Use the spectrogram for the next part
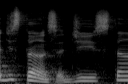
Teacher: Duas vogais juntas, cada uma com seu som. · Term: ditongo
